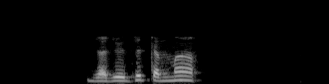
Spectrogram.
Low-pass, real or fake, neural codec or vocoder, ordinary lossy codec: 3.6 kHz; real; none; AAC, 24 kbps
